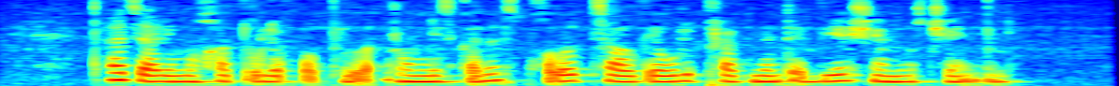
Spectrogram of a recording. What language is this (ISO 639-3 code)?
kat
